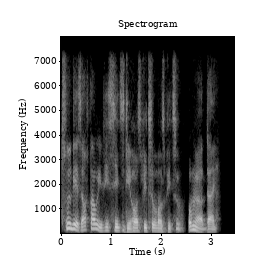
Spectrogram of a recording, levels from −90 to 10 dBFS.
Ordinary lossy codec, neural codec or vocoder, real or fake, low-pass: none; codec, 16 kHz, 1 kbps, FreqCodec, larger model; fake; 7.2 kHz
